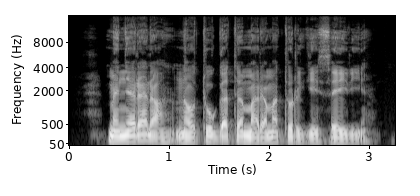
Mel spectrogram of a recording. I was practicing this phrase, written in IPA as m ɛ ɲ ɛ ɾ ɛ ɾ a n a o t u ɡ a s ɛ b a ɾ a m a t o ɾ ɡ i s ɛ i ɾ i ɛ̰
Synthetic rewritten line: m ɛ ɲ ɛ ɾ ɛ ɾ a n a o t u ɡ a t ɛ m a ɾ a m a t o ɾ ɡ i s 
